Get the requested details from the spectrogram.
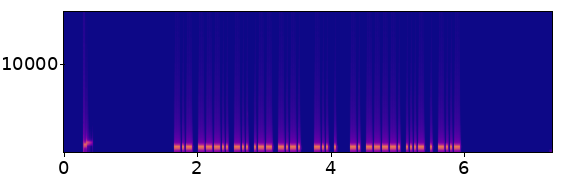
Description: Morse code, heard as a keyed tone, about 40 wpm, 700 Hz. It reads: K8DWC DE N9VEX
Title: USA Callsign DE Callsign - 5 Characters - 40wpm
